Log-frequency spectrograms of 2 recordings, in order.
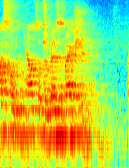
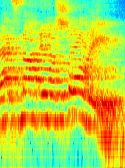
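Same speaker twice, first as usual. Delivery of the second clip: high, slow yelled line. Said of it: "you ought to yell out".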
